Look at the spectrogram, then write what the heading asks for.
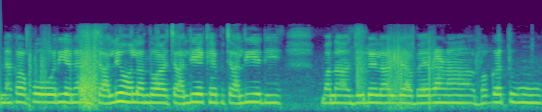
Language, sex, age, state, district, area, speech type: Sindhi, female, 60+, Gujarat, Surat, urban, spontaneous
